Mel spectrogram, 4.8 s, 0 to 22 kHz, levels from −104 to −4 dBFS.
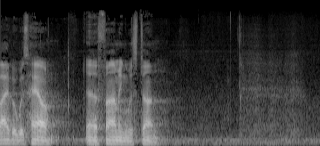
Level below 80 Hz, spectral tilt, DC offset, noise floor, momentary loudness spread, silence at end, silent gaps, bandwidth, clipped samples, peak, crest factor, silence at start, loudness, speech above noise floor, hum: -54 dBFS; -5.5 dB/octave; under 0.1%; -58 dBFS; 26 LU; 0.35 s; none; 16 kHz; under 0.1%; -14 dBFS; 22 dB; 0 s; -33 LUFS; 26 dB; none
